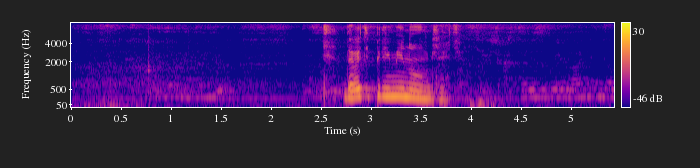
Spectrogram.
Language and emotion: Russian, angry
